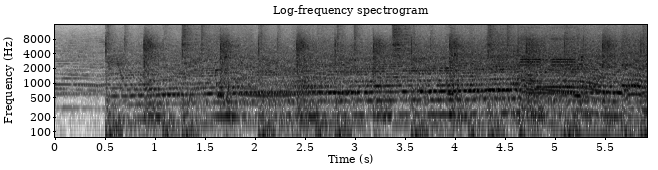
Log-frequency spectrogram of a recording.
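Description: Cars race around a track in the video game We Love Katamari, with continuous engine drone, tire squeals and skids layered over busy game music, steady and fairly loud after a quiet opening half second.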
